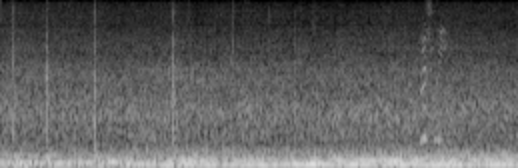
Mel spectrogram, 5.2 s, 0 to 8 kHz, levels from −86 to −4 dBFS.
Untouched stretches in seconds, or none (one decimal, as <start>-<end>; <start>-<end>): 0.0-1.4; 4.5-5.2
